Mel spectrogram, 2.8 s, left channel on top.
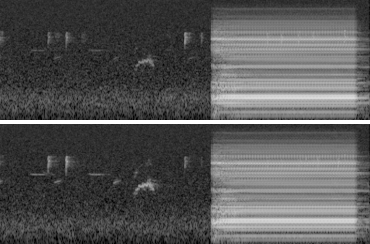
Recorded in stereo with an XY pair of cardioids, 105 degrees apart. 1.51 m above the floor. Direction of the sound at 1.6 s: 5° right.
